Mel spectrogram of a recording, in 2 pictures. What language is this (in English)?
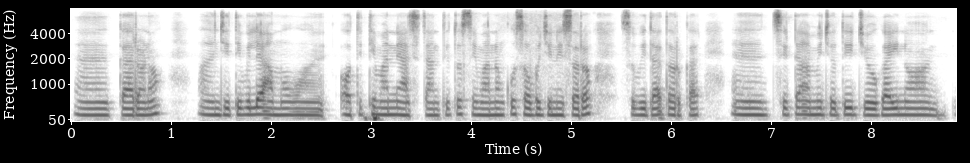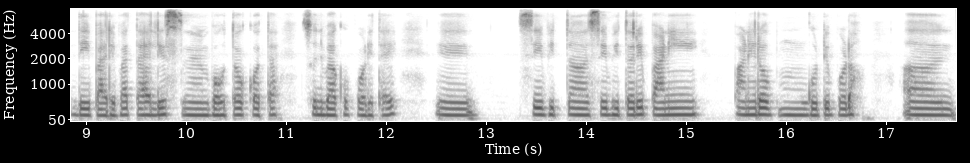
Odia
